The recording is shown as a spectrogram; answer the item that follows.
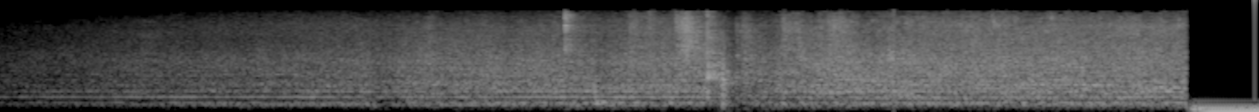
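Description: Commercial kitchen equipment running: a steady mechanical hum and hiss that fades in, with a few faint clicks near the middle.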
